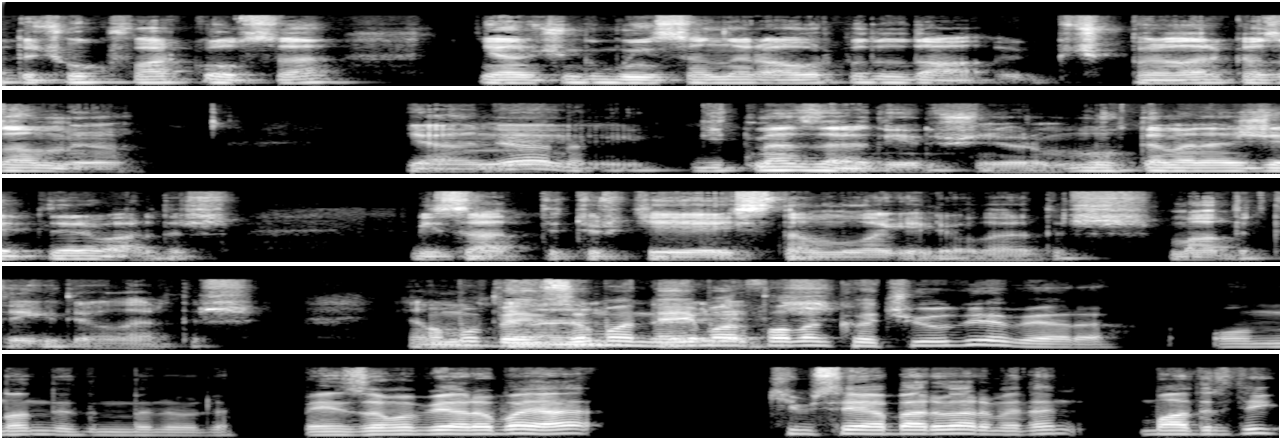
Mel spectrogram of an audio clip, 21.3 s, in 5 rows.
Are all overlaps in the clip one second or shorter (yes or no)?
no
